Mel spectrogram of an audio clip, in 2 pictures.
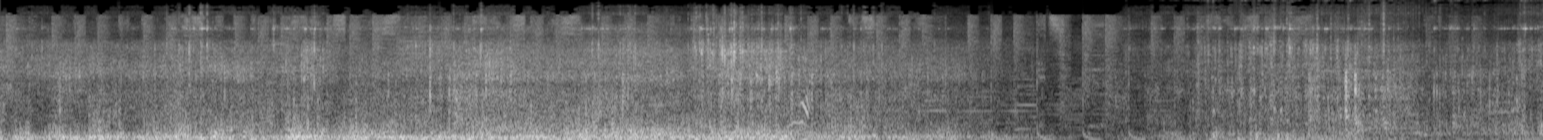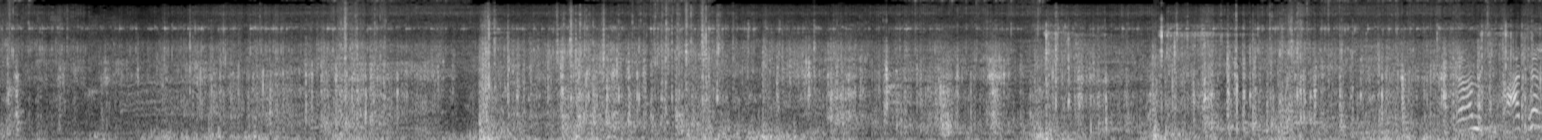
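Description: Wind rushing over the camera microphone and a hardtail e-mountain bike rattling and clattering as it rolls down a rough gravel trail at speed. The rush eases briefly about ten seconds in, then the clatter of the frame and chain over stones goes on.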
